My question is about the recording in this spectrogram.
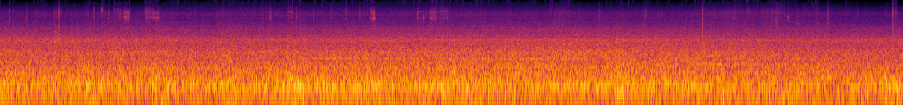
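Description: Steady road and engine noise heard from inside a car driving at highway speed, with no breaks or changes.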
